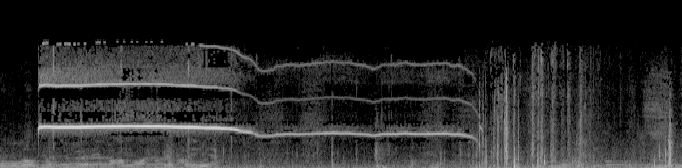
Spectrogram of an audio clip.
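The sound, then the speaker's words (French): A dog handler blows a loud, shrill recall whistle to call a dog back during training; the blast holds steady for about two seconds, then drops slightly in pitch and fades out, followed by faint outdoor rustling and scattered soft sounds. “donc je vais rappeler, hein, à l'aide d'un sifflet.”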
